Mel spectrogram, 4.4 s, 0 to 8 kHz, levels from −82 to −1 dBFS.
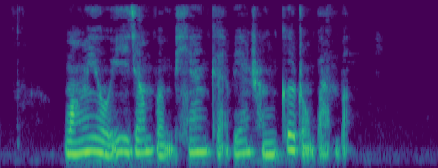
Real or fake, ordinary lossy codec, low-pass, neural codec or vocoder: real; MP3, 64 kbps; 7.2 kHz; none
